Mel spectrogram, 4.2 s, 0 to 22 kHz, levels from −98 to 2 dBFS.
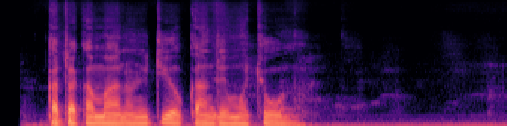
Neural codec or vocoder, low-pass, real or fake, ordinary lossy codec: codec, 44.1 kHz, 7.8 kbps, Pupu-Codec; none; fake; none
